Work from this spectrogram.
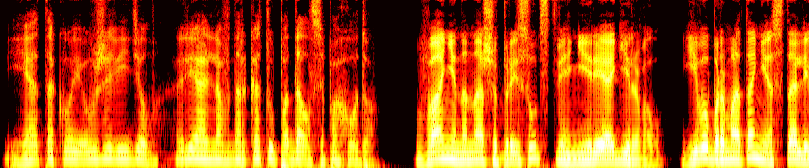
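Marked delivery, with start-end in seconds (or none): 0.0-3.8 soft, hushed aside; whisper. A narrator's reading. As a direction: whisper it under your breath. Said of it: "хмыкнул и прошептал". (шёпотом, тихо)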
